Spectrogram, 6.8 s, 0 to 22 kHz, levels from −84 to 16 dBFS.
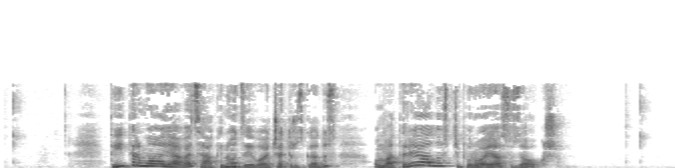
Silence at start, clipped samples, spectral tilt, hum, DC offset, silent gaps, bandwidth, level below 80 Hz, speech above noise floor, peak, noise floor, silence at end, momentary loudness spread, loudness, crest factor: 0.8 s; under 0.1%; -4 dB/octave; none; under 0.1%; none; 12 kHz; -64 dBFS; 52 dB; -6 dBFS; -73 dBFS; 1.15 s; 12 LU; -21 LUFS; 16 dB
